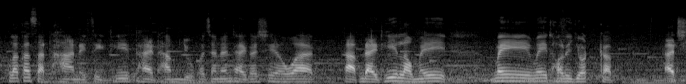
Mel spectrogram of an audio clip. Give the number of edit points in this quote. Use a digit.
0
